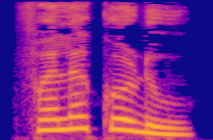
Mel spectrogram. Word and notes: ಫಲಕೊಡು: phala koḍu

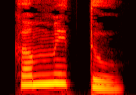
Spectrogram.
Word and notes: ಗುಮ್ಮತಿ: Kannada

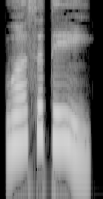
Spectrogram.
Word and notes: ವಾಸತೇಯಿ: vāsatēyi

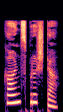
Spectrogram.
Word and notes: ಕಾಂಡಸ್ಪøಷ್ಟ: Kannada

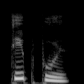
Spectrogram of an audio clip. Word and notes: ದೀಪಾಳಿ: kannada

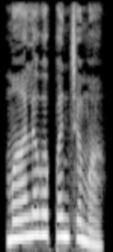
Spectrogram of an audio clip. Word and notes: ಮಾಳವಪಂಚಮ: māḷava pancama

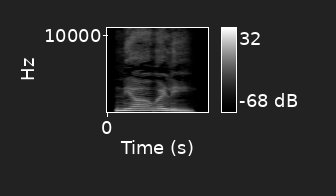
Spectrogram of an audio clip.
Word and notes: ನ್ಯಾವಳ: nyāvaḷa

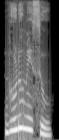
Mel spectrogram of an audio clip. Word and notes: ಧುಡುಮಿಸು: Kannada

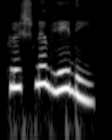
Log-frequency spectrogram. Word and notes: ಕೃಷ್ಣಭೇದಿ: křṣṇa bhēdi

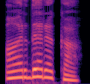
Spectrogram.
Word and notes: ಆರ್ದರಕ: ārdaraka

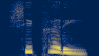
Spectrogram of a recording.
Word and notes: ಶಿಖರಿ: Kannada

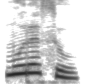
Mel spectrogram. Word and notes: ಮುರಸು: murasu; Kannada

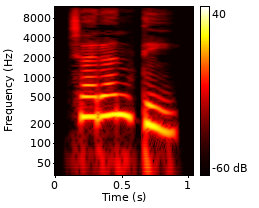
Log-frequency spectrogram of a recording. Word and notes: ಚರಂತ: caranta

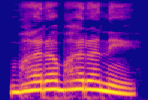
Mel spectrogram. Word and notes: ಬಿರಬಿರನೆ: Kannada

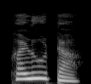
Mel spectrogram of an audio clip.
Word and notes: ಕಲ್ಲೆಡೆ: kalleḍe

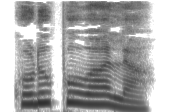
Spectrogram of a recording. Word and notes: ಕುಡುಪುವಾಲ: Kannada

